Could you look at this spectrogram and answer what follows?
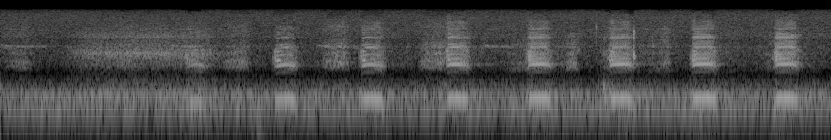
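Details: Egyptian geese alarm calling at a female leopard sitting close to a dam in the Sabi Sand, South Africa, on a live safari drive in August: rapid harsh honking notes repeated about twice a second over steady engine-like hum.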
